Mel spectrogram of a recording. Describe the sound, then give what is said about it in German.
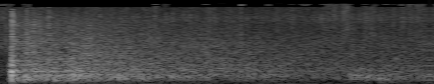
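A sharp crack of thunder bursts out and rolls away into a steady wash of rain, with no voices present. “Ein Blitz durchzuckte den Tag.”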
